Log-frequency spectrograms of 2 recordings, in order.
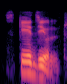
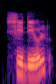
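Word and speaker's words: scheduled: এদেরকে ইংলিশে বলা হয় স্কেজিউলড। অথবা আপনি চাইলেশিডিউলড উচ্চারণ করতে পারেন। স্কেজিউলড বলুন আরশিডিউলড বলুন। একই কথা যার বাংলা হচ্ছে তফসিলভ তফসিলভুক্ত ব্যাংক। স্কেজিউলড অথবা সিডিউলড অথবা তফসিলভুক্ত ব্যাংকের সংখ্যা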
